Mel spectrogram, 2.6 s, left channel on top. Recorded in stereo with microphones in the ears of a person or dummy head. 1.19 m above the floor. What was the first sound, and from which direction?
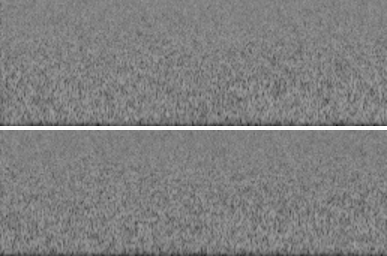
Only background noise.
